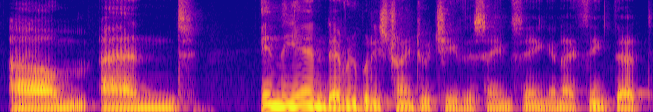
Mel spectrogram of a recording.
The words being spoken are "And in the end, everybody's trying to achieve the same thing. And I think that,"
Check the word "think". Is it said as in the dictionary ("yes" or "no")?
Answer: yes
